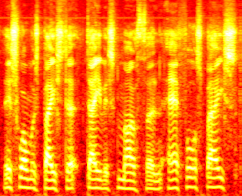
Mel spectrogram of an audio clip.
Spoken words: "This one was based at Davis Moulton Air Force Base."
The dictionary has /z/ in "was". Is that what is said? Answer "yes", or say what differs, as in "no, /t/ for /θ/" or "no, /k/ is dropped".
yes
